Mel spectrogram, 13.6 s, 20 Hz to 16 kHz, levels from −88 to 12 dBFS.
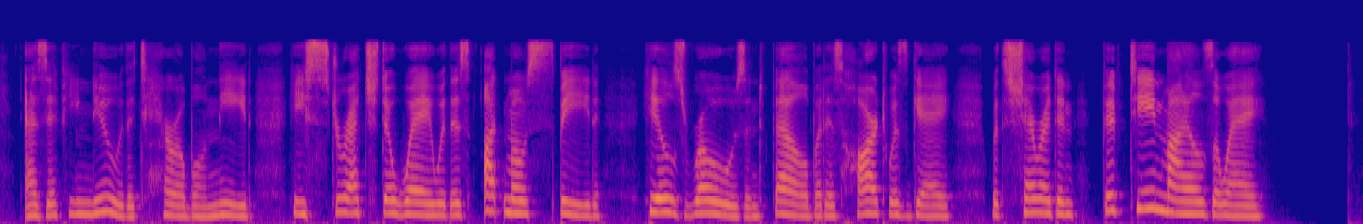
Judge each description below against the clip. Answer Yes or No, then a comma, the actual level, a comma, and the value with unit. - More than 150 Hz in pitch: Yes, high, 190 Hz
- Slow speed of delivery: Yes, slow, 125 wpm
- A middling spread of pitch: Yes, average, 3.6 semitones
